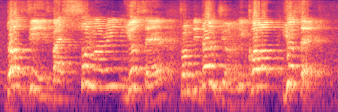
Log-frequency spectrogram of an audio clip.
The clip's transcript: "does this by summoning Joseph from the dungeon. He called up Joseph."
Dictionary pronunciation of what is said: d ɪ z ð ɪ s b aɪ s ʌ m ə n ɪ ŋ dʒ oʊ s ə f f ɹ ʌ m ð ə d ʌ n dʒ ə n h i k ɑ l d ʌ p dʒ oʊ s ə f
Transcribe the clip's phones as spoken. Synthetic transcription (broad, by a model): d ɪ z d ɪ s b aɪ s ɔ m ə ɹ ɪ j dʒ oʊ s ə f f ɹ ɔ m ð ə d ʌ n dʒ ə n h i k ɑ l ʌ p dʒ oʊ s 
